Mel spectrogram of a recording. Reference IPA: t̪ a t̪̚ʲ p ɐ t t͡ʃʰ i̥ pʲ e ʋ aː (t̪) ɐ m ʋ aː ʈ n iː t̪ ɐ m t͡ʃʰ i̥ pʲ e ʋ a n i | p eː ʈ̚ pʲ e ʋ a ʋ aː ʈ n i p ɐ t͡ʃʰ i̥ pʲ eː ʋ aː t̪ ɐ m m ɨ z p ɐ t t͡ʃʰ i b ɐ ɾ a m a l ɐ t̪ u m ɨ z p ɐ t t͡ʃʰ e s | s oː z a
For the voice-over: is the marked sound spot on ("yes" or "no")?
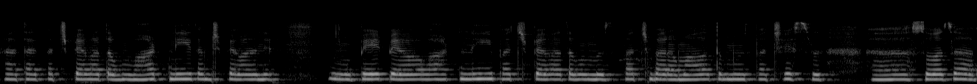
yes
